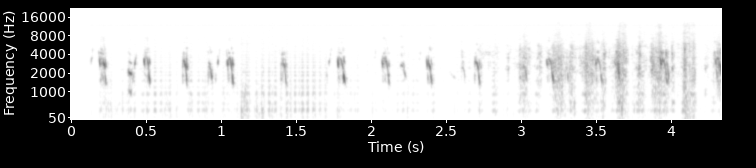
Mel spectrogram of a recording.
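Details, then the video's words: Osprey at an artificial nest in Pohjois Satakunta, Finland, on a June 10, 2024 morning as the male brings a large fish for breakfast: rapid high chirping whistles, about three per second, growing denser and louder toward the end. "Sääksilive (Osprey Cam) | Dad brings big floopy fish for breakfast"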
